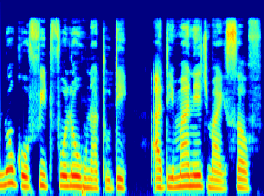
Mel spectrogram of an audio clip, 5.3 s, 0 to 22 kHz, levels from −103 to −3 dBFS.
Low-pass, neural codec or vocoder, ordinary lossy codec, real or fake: 14.4 kHz; none; none; real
